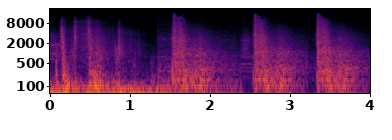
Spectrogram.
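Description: Combat gunfire and blasts: a loud blast opens with a rolling low rumble and a few quick reports. Three more sharp shots follow, about a second apart.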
